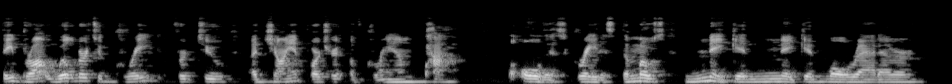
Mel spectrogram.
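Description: A middle-aged man giving an expressive read-aloud of a children's storybook. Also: mid-range voice, slow pace, breathy edge, muffled recording. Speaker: storybook reader.

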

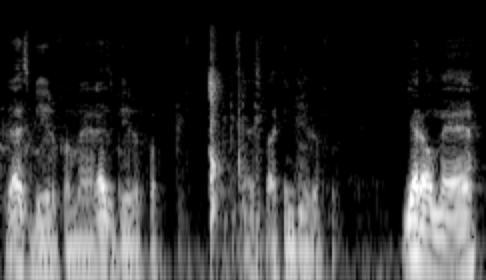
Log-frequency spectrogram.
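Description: A young man hosting a music reaction, hyped and slangy, swinging from loud exclamations to mumbled asides in a small bedroom. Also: low voice, normal speed, noisy background. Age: young adult. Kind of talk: excited reaction commentary.

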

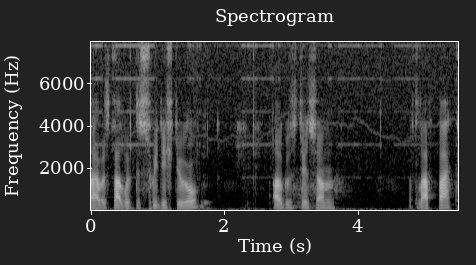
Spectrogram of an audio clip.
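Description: Clear, bright-voiced Brazilian man. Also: medium pitch. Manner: hesitant, fillers, non-native phrasing. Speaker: gamer. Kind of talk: game commentary.

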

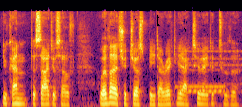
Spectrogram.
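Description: A man giving a hands-on product demo indoors, explaining step by step in a halting, matter-of-fact way. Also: medium pitch, level tone, dark tone. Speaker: product demonstrator. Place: indoors, showroom with wall-mounted devices. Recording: clear background noise.

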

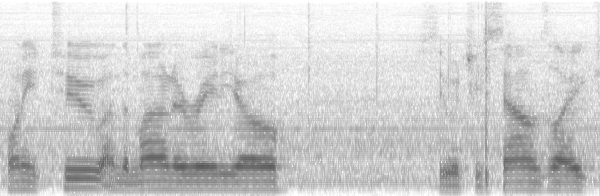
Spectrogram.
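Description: Male repair technician, very slow casual delivery, muttering as he works, handheld camera, noisy workshop. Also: medium pitch. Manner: informal, muttering to himself as he works. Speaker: radio repair technician, video host. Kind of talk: casual hands-on workbench demonstration. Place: indoor radio workshop at an electronics bench. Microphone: handheld camera, behind the lens. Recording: noisy room with steady equipment hum.

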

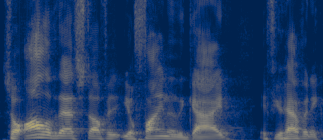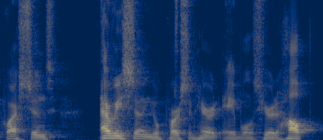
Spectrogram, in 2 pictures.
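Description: A man in his forties explaining boiler equipment in a practical, conversational way, recorded with a lapel mic in a bright studio. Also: lowish voice, a little fast. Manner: practical, conversational, points and holds up parts. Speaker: HVAC product specialist. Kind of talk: product walkthrough video. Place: bright studio in front of a whiteboard.

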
